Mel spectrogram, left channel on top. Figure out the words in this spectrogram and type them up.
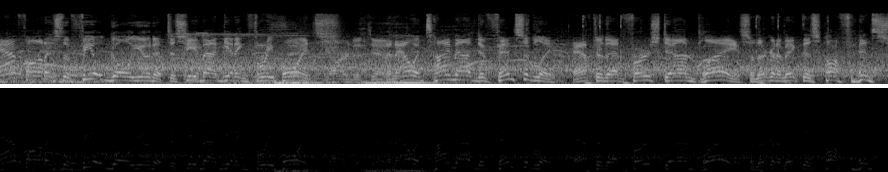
On is the field goal unit to see about getting 3 points. And now a timeout defensively after that first down play. So they're going to make this offense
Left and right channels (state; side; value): quieter; right; 39.3 dB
